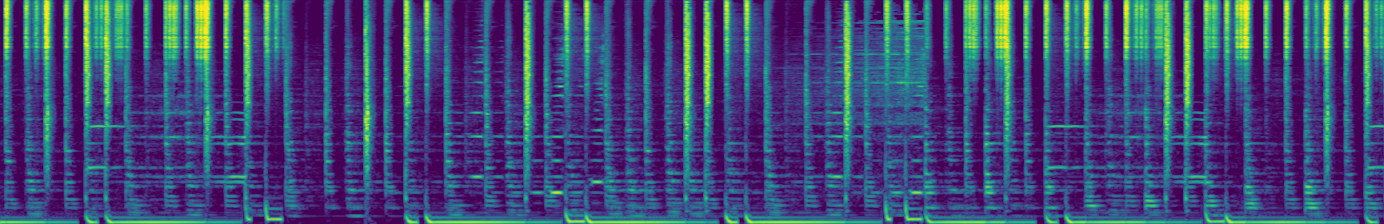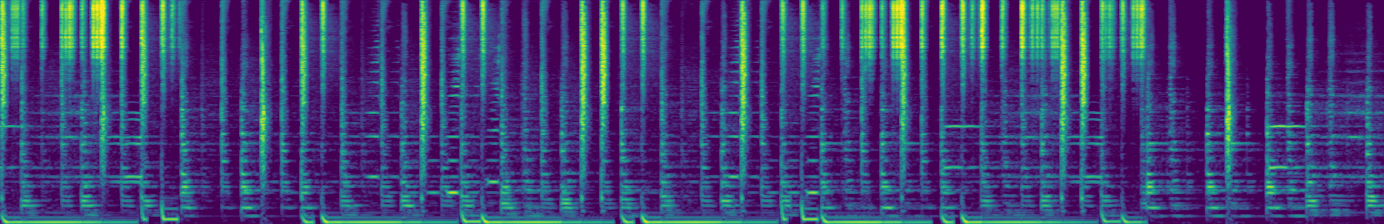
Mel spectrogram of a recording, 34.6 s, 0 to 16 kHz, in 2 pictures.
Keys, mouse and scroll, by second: 1.4-1.9 alt+scroll up 2, 2.4-2.7 click, 2.5 space, 3.2 t, 4.9 click, 7.0 shift+r, 10.7 ctrl+a, 12.3 click, 18.1-18.5 scroll up 1, 19.4-30.7 drag, 33.6 v, 34.4-34.6 shift+drag.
